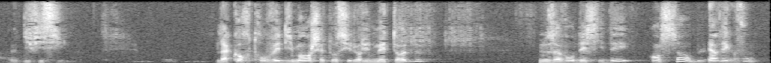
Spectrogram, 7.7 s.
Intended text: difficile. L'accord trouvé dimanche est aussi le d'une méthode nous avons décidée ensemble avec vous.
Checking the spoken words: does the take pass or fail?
pass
